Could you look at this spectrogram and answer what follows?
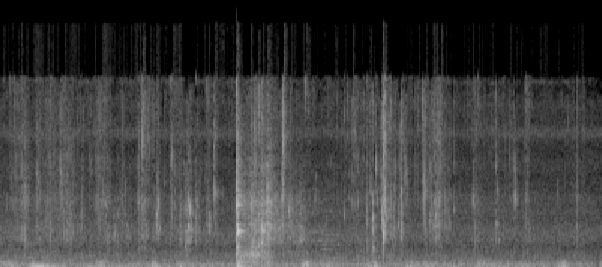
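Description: Minced meat, lentils and water are mixed in a pot, giving soft wet sloshing and stirring sounds with occasional clinks against the metal pot and one sharper knock midway, fairly quiet and without speech.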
